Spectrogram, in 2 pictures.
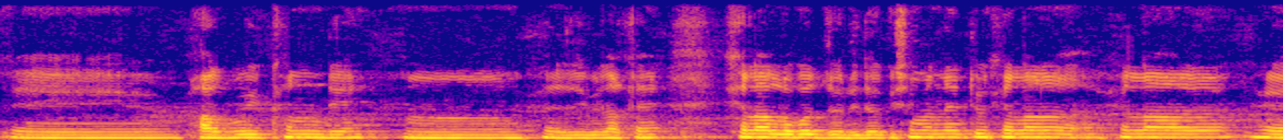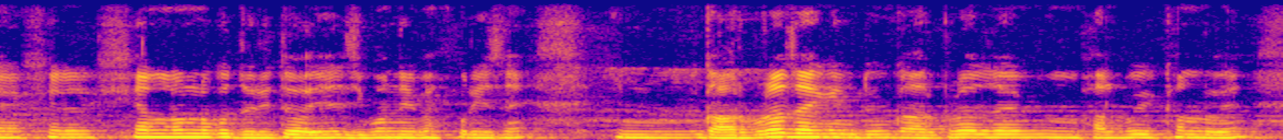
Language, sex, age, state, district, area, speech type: Assamese, male, 18-30, Assam, Darrang, rural, spontaneous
